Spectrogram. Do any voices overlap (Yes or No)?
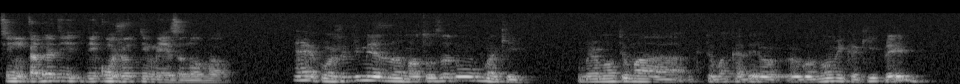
No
